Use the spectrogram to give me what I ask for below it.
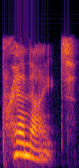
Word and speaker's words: prehnite: And this crystal is called prehnite, and it's spelled P-R-E-H-N-I-T-E. Some people call it prehnite. I refer to it as prehnite. I've heard it said both ways.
